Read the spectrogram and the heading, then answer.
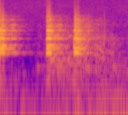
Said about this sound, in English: Pull up, Rochester. We'll stop here. Uh, honk the horn. Maybe somebody will come out.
